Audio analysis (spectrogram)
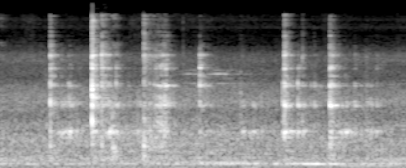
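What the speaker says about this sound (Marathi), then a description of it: "आधी आपण काजू टाकू असं" Cashews tossed into a pan for a spinach dish, with a series of sharp metallic clinks and scrapes of a spoon against the pan, spaced irregularly and fairly close.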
